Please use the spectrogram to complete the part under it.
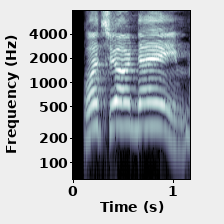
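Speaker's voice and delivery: high, shouted, calling-out voice. Burton calls out to a figure that ignored Crane: shouted. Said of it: "shouted Burton".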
